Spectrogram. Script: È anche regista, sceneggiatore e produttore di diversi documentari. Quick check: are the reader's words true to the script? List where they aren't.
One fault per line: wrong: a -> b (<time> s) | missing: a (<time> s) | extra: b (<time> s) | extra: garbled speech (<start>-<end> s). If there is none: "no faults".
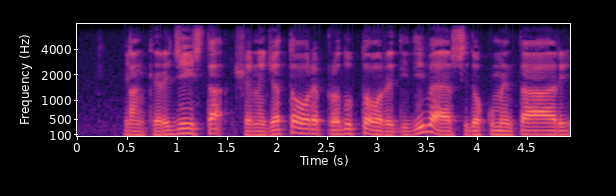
no faults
